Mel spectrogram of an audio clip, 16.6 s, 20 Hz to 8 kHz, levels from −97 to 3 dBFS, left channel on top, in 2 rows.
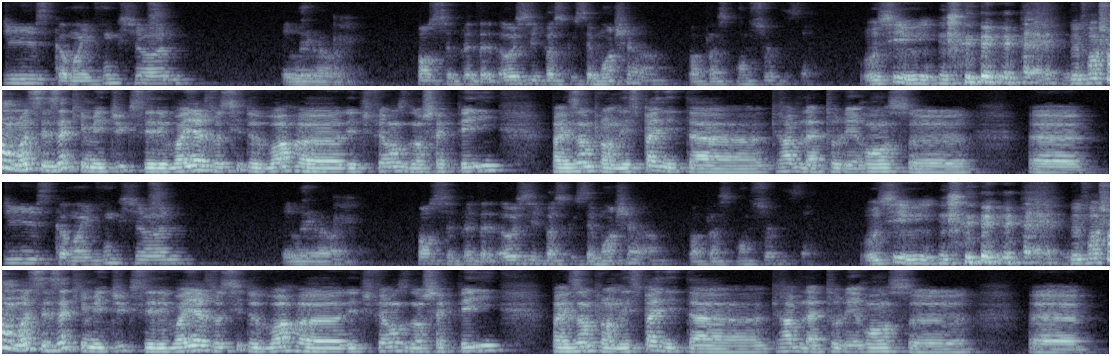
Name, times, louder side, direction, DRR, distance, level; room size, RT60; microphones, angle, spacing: voice 1, 0.0-1.3 2.1-2.6 3.1-5.8 7.6-7.9, left 2 dB, 50° left, 0 dB, 1.0 m, -33 dB
voice 2, 6.5-7.6 8.1-16.4, equal, 15° left, -3 dB, 0.8 m, -23 dB
3.6 x 3.4 x 2.4 m, 0.30 s
head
